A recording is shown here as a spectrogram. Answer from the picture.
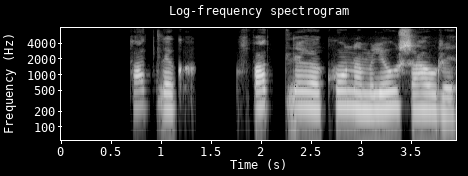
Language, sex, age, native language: Icelandic, male, 8, Icelandic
